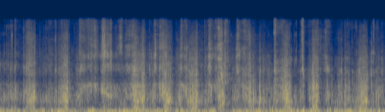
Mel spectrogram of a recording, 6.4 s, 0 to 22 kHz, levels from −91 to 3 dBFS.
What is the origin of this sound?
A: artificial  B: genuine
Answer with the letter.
A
